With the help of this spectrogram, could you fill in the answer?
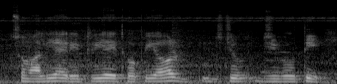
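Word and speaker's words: Djibouti: Somalia, Eritrea, Ethiopia और जिबूती। तो जिबूती जे से नहीं डी से शुरू होता है, डी यहाँ पर साइलेंट होता है।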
